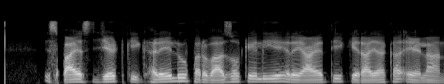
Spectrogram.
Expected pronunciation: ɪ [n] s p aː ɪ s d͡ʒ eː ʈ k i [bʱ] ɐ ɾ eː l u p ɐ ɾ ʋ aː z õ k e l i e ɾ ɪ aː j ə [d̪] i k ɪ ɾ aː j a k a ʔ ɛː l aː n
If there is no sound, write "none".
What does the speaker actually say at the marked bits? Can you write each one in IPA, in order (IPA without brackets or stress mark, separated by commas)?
none, ɡʱ, t̪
